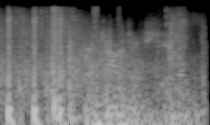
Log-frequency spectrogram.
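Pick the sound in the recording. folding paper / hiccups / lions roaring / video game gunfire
video game gunfire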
